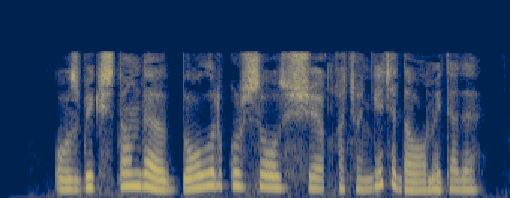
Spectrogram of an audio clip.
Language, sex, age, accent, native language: Uzbek, female, 18-24, Navoiy, Uzbek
